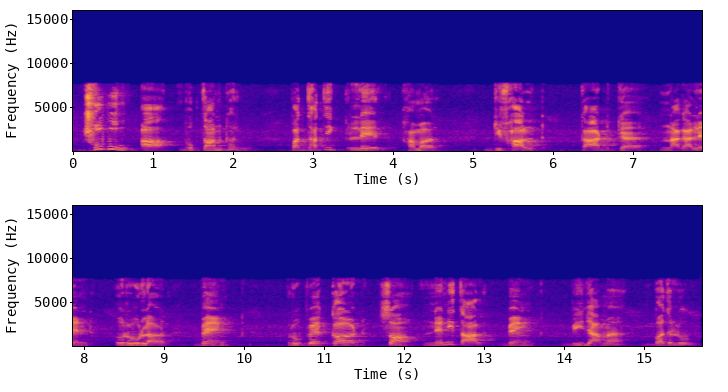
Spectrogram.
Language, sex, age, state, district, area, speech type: Maithili, male, 45-60, Bihar, Saharsa, rural, read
